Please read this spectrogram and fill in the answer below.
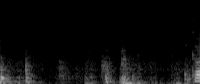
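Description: Wine barrel staves being handled and fitted together on biscuits, a few light wooden knocks and rubs.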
